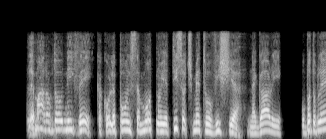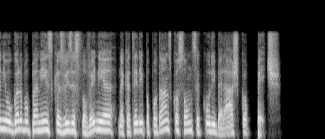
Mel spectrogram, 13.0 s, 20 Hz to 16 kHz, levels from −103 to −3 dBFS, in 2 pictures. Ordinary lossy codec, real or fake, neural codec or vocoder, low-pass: none; fake; codec, 16 kHz, 0.4 kbps, LongCat-Audio-Codec; 7.2 kHz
